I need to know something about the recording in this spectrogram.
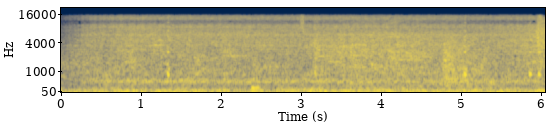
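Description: A menu blips with short electronic tones.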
